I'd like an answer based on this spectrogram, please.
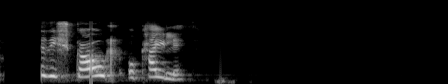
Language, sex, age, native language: Icelandic, male, 9, Icelandic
